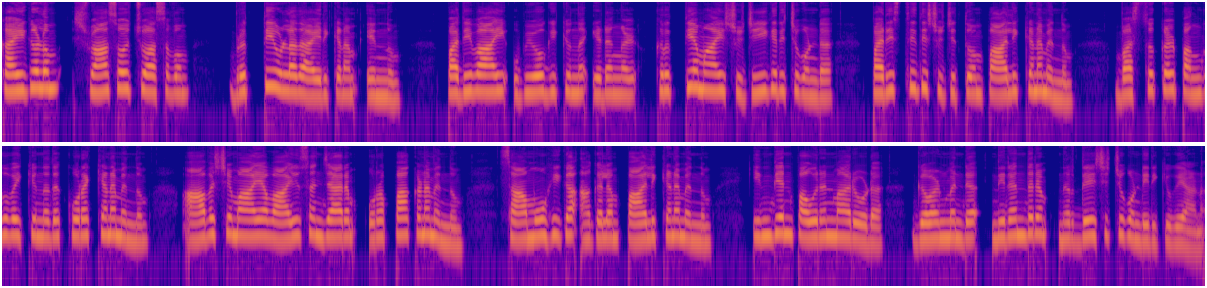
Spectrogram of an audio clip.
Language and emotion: Malayalam, neutral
